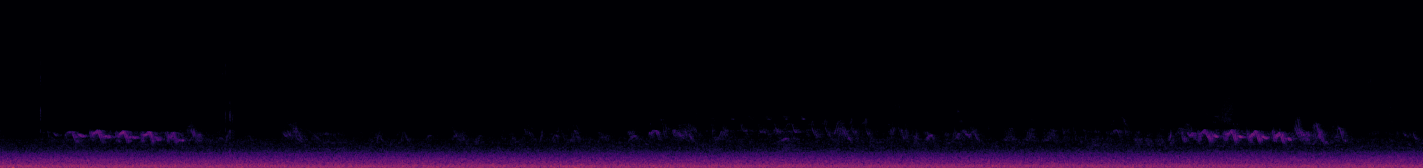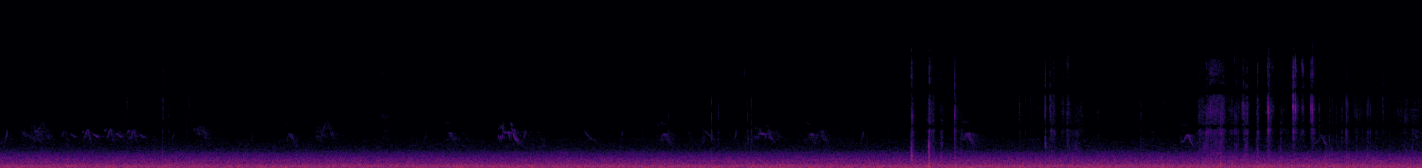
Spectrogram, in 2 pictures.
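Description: Small birds chirping in short high trills, about a second in, around twelve seconds in and again near the end, over a steady rushing background noise. A few faint clicks come late on.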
